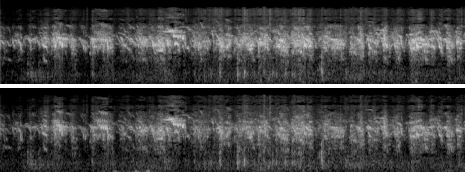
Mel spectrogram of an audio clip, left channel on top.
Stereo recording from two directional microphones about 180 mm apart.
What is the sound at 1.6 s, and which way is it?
Squawk, 65° right (ahead or behind).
